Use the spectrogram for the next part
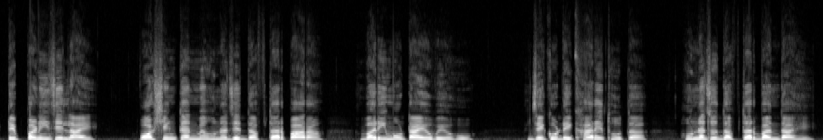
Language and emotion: Sindhi, neutral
